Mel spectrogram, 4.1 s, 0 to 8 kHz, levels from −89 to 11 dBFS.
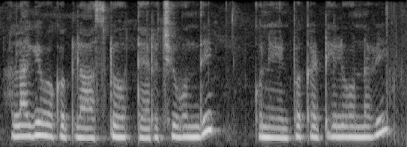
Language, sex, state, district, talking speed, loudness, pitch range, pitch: Telugu, female, Telangana, Hyderabad, 145 wpm, -13 LUFS, 205-225 Hz, 215 Hz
